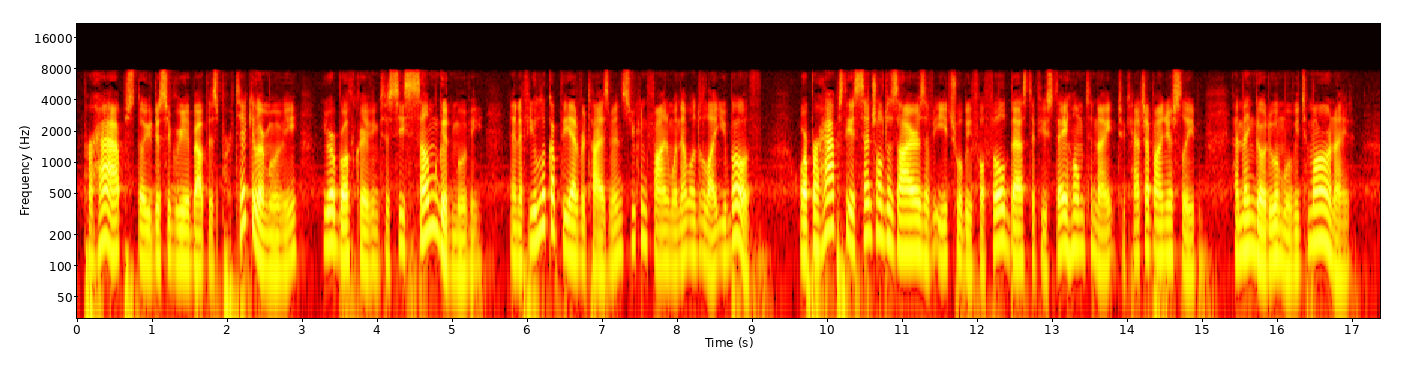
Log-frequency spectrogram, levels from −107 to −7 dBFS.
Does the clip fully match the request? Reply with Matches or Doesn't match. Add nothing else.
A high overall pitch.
Doesn't match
